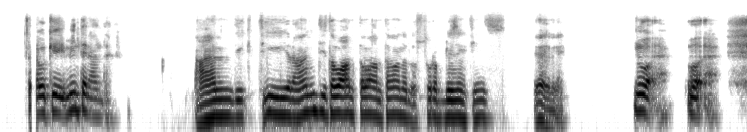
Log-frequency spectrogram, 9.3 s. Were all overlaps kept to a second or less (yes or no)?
yes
